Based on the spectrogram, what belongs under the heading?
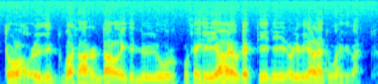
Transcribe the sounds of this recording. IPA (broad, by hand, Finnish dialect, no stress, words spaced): tolːɑ olikin tupɑsɑːren tɑlːikin nyj juːr ku se hiljɑ hɑjotetːiːn niːn oli ʋiælæ tuɑhikɑtːo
